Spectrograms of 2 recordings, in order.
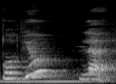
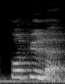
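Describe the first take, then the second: First: popular slowly, with a long pause before "lar"; drawn-out popular, halted at the syllable break. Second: Said in the usual way. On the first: Shown as a demonstration. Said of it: "यहाँ पे syllable आ गया आपका". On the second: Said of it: "यहाँ पे syllable आ गया".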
